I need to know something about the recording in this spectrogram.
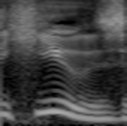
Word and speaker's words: Hughes: All right, that's Brian Hughes. It's spelled Hews, and he's got a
